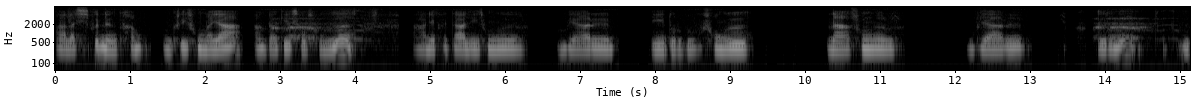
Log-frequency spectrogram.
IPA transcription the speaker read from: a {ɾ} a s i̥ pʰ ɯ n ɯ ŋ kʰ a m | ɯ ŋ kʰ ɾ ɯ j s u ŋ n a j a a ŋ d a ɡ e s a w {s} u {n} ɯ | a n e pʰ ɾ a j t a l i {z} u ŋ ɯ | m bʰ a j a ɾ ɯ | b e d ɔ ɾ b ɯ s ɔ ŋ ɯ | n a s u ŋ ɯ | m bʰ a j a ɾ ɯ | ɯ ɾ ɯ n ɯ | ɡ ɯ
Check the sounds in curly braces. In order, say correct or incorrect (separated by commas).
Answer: incorrect, correct, incorrect, incorrect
